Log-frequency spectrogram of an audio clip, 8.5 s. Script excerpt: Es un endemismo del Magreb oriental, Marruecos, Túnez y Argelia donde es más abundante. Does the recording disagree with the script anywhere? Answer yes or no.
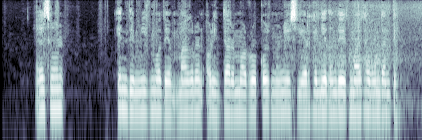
no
